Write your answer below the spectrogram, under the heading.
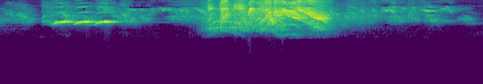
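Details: Purple-throated euphonia of tropical forest and woodland: a few high whistled slurred notes, then a loud dense burst of sharp overlapping chirps before fading to soft high twitters.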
